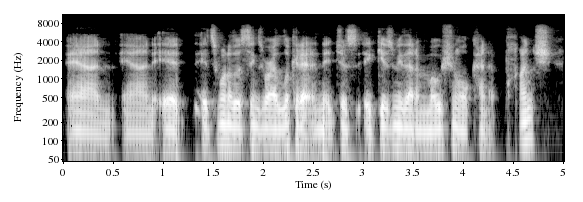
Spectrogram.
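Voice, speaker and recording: A man with an extremely low voice hosts a casual writing podcast. He talks informally and gets animated to make a point. The recording is dull and lo-fi. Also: a little fast. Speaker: podcast host and writing teacher.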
